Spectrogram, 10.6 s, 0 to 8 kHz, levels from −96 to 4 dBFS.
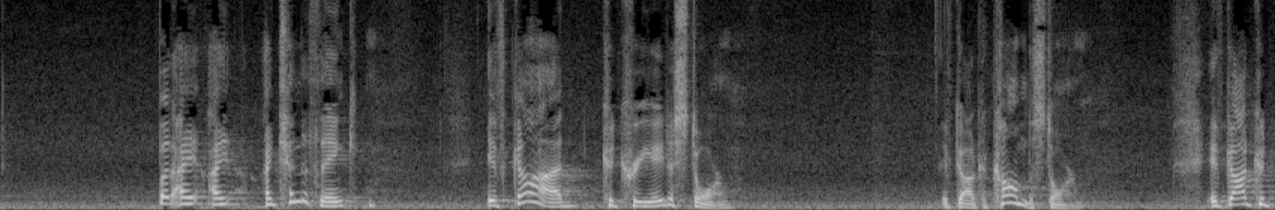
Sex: male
